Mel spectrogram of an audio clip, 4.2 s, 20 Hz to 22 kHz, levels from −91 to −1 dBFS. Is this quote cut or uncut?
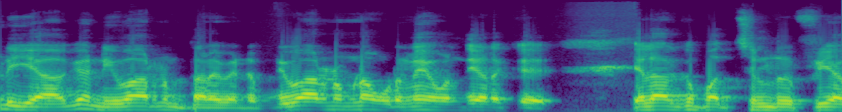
uncut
